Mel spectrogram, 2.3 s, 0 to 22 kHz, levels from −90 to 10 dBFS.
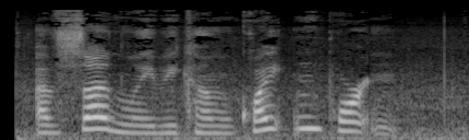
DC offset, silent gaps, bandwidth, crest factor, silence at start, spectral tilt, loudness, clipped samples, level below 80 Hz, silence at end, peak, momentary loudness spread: under 0.1%; none; 16.5 kHz; 18 dB; 0.1 s; -4 dB/octave; -20 LUFS; under 0.1%; -42 dBFS; 0 s; -2 dBFS; 10 LU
